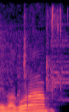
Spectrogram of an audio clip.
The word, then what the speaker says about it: Evagora: Evan eh, Evagora, Evagora, scusate, io ce lo metto sempre l'accento a sto qua, non so perché.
